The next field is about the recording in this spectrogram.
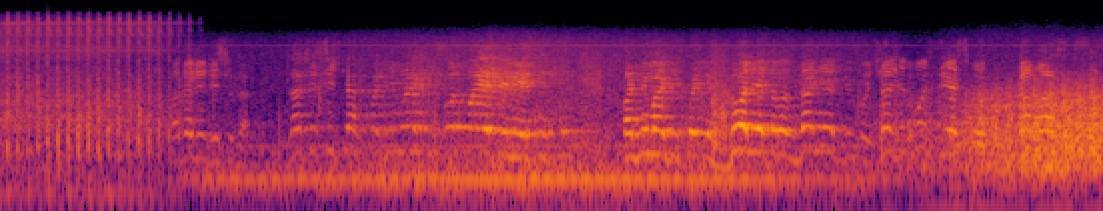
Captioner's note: russian rescue workers chatting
